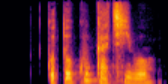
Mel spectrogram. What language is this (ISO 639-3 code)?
gej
